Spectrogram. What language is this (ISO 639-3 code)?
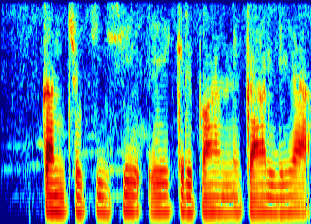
hin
